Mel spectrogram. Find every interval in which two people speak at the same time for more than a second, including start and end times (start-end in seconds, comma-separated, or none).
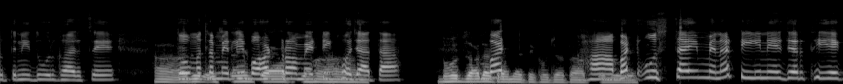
1.8-3.7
